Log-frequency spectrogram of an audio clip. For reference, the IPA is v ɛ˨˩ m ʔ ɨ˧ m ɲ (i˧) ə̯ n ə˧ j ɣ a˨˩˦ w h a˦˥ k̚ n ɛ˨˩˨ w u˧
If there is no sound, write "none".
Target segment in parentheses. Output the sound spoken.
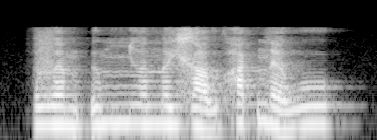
ɨ˧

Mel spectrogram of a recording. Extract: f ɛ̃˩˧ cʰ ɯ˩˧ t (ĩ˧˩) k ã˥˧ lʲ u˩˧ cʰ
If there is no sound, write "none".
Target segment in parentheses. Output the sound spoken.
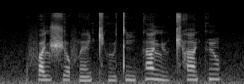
ĩ˧˩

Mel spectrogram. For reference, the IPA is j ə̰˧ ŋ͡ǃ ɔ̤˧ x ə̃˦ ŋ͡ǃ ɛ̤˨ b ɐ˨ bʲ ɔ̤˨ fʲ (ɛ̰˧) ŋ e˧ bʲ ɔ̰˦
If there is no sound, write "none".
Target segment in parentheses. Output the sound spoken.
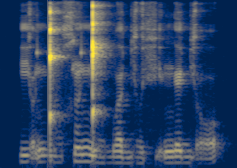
ɛ̰˨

